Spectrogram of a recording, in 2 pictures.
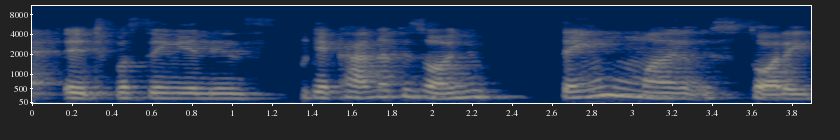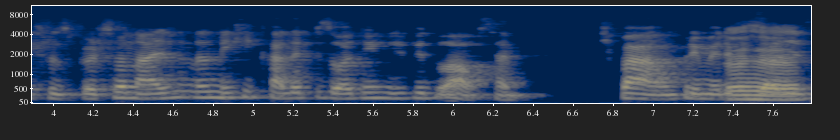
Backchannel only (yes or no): yes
